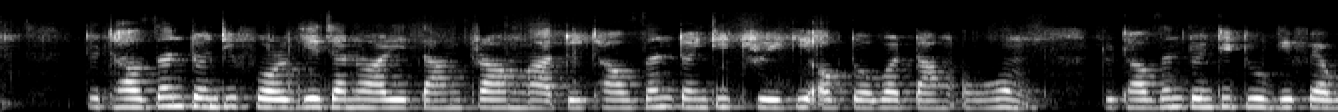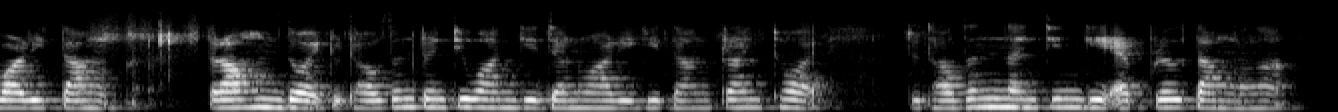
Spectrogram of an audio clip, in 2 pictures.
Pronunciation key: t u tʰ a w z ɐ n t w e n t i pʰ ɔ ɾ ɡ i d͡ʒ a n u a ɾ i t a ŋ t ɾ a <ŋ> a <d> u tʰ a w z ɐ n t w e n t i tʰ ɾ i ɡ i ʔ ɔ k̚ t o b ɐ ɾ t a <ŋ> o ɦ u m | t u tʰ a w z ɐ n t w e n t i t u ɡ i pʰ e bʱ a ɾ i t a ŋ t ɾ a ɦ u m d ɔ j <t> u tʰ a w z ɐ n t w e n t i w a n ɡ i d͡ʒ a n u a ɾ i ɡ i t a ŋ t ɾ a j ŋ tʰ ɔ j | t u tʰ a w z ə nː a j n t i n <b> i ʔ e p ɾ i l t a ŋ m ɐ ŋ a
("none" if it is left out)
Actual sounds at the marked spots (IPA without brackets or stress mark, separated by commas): ŋ, t, ŋ, t, ɡ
